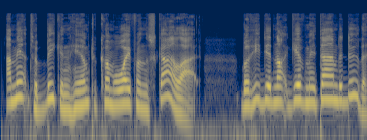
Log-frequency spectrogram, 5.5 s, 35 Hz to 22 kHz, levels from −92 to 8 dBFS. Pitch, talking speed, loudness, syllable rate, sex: 185 Hz, 230 wpm, -18 LUFS, 5.1 syllables/s, male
